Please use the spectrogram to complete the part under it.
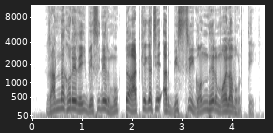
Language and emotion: Bengali, disgusted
